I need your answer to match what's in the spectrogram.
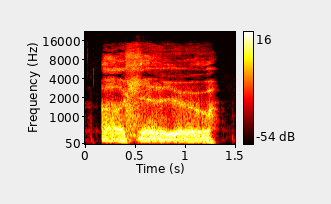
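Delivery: demon voice, dropped very low. Trying a demonic voice again after a first attempt, in a demonic voice. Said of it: "let me let me try".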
